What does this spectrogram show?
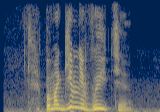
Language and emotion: Russian, angry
